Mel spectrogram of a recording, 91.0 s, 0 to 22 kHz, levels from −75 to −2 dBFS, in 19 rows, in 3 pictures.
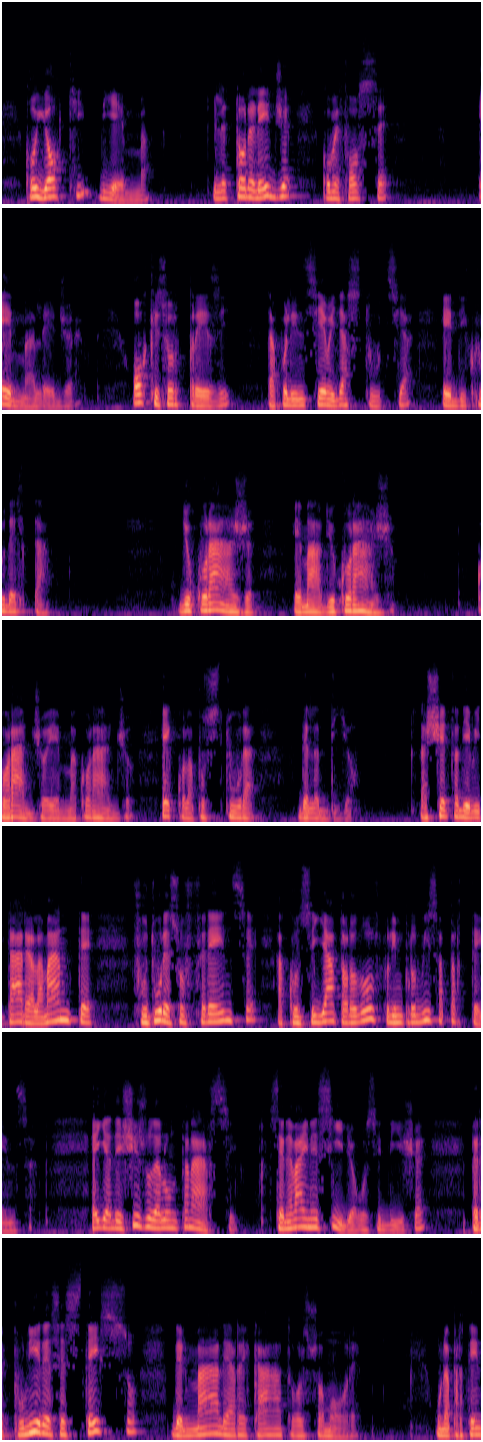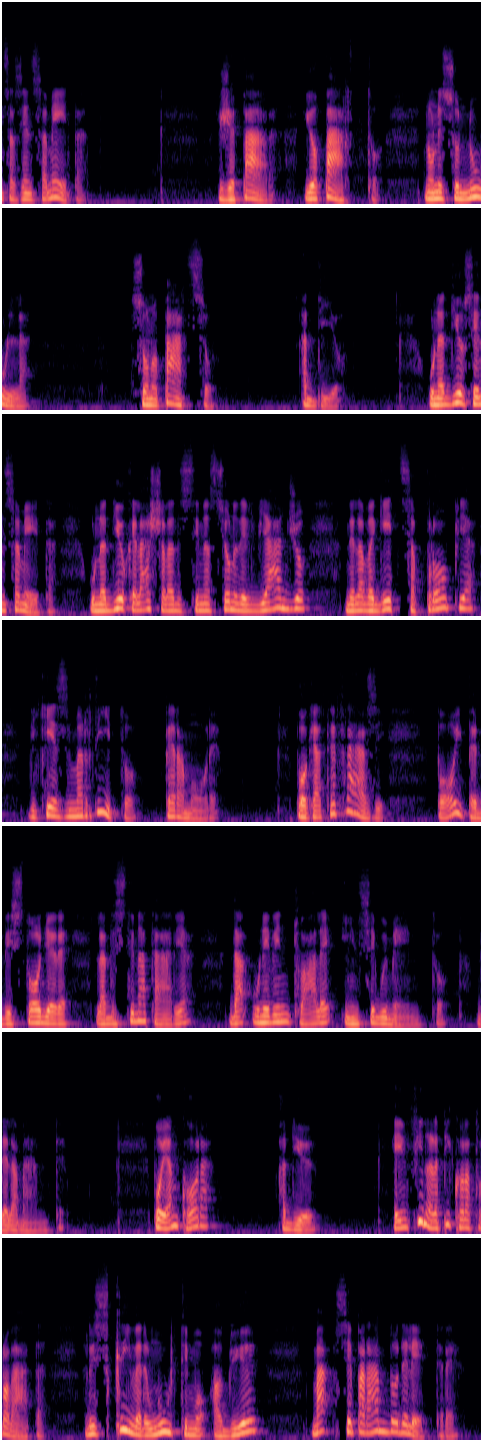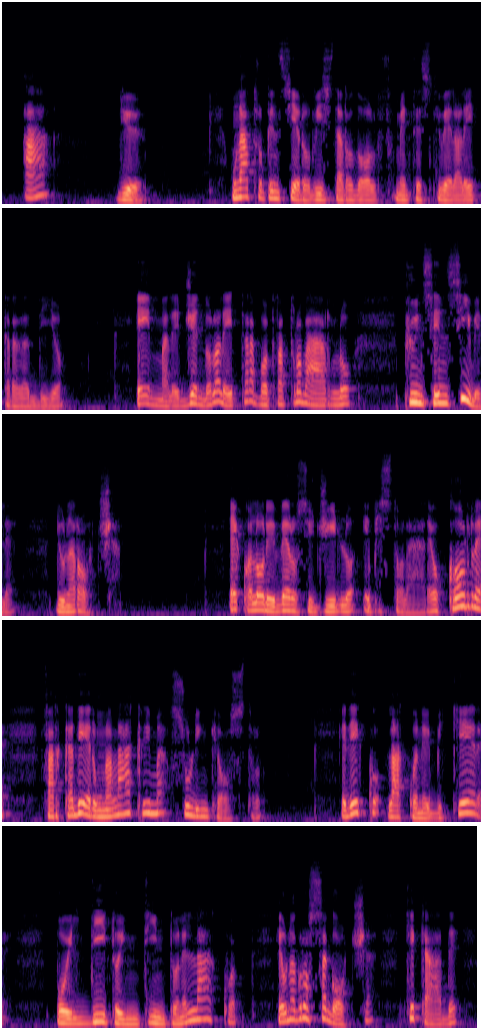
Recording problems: muffled; very; fading above 3.5 kHz

